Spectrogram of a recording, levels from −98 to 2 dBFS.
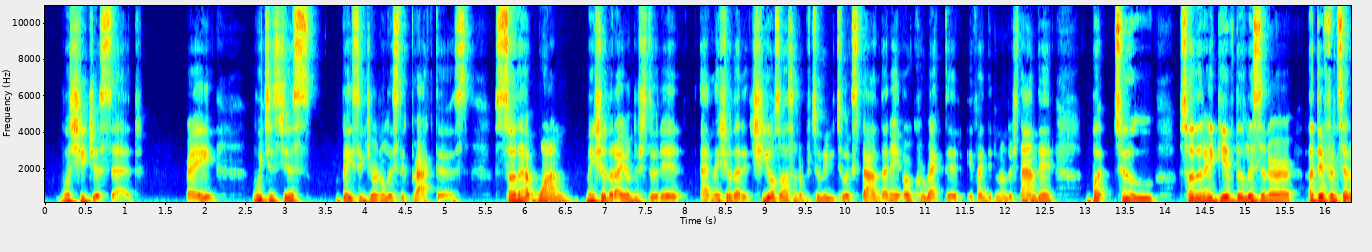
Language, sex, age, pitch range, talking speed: English, female, 30-49, 185-220 Hz, 190 wpm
